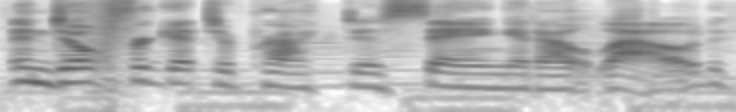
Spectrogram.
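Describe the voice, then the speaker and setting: A woman co-hosting a scripted English lesson, giving clear, instructive tips. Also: medium pitch, moderate pace, poor audio. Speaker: co-host. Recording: soft guitar music behind.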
